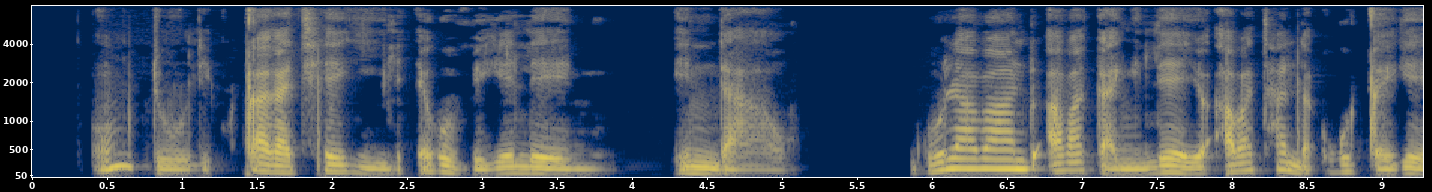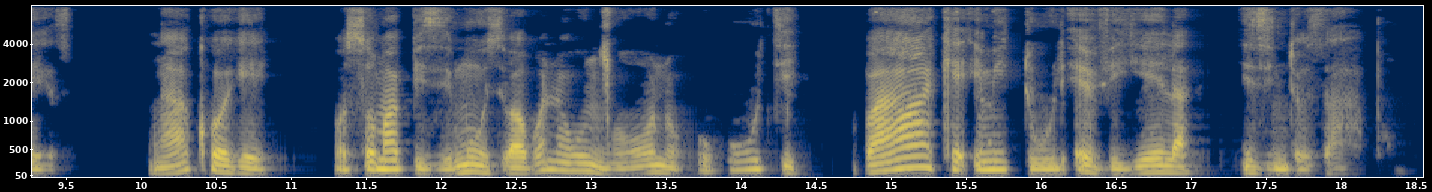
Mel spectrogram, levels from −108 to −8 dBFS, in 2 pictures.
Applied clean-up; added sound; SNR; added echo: classical method log-MMSE.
